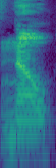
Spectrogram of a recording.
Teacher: No is just nasalized.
